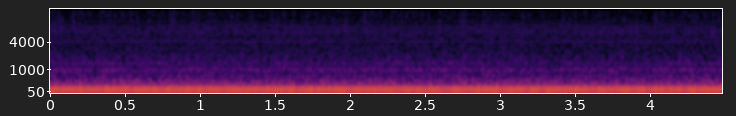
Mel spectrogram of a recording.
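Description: Cessna 206 engine in Microsoft Flight Simulator running at a steady low drone, loud and constant with an even hum and no voices.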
